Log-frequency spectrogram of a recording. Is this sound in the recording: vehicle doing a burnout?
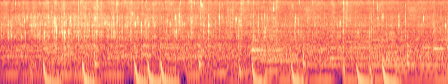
no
